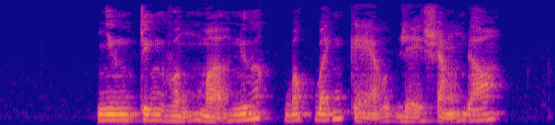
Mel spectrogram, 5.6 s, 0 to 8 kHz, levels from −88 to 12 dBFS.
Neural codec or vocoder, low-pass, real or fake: none; 7.2 kHz; real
